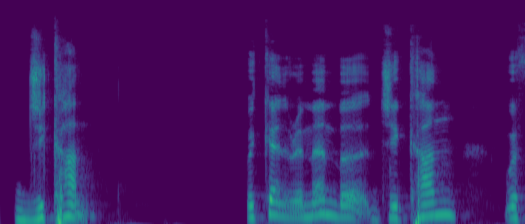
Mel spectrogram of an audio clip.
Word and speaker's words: 時間: we get an hour we pronounced an hour as deacon we can remember chicken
